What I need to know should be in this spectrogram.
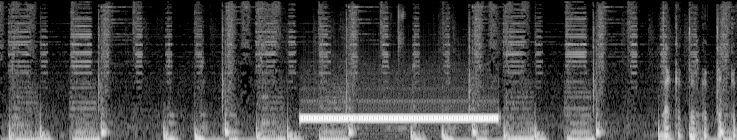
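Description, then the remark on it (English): A telephone call is placed and rings through while the caller waits for an answer: one steady, loud ringback tone lasting about two seconds, with people talking before and after it. “If it's ringing, he must have the family plan.”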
